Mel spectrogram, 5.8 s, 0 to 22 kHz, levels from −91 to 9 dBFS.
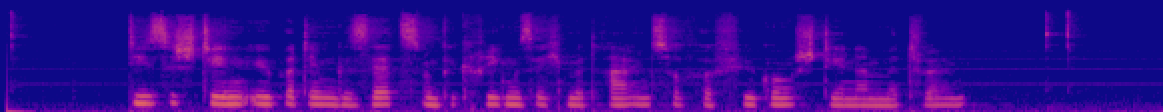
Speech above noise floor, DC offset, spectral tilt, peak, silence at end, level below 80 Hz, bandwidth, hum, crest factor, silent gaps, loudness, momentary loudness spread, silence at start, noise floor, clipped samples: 29 dB; under 0.1%; -3.5 dB/octave; -28 dBFS; 0.45 s; -78 dBFS; 16 kHz; none; 18 dB; none; -46 LUFS; 16 LU; 0 s; -75 dBFS; under 0.1%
